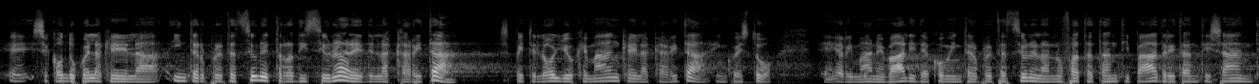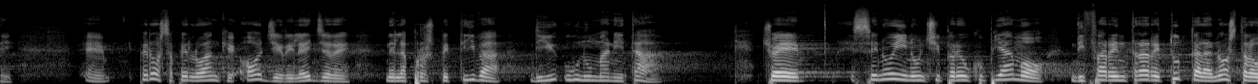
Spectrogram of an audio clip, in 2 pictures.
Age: 50-69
